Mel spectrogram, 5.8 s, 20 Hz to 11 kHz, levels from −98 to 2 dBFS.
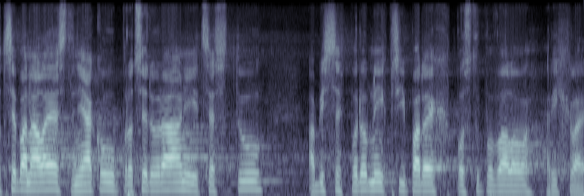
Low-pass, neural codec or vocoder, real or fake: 9.9 kHz; none; real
